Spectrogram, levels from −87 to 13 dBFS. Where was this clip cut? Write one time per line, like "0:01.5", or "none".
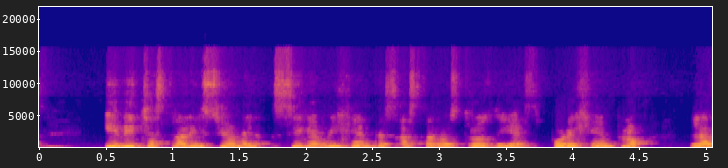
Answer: none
